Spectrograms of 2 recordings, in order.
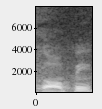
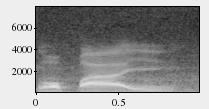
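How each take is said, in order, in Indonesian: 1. Kata ini berakhir dengan bunyi 'ee' biasa. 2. Kata ini berakhir dengan bunyi 'eye'.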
